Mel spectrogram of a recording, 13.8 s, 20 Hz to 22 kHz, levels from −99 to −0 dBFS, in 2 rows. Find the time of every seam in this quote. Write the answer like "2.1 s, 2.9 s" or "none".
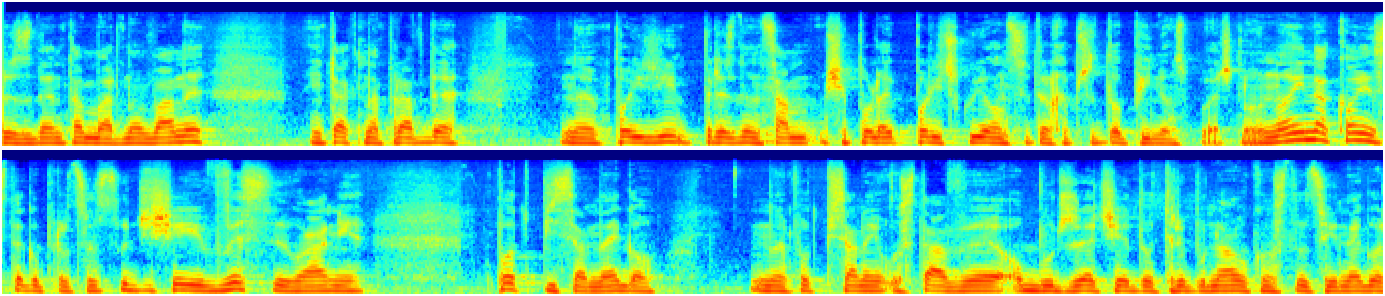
none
